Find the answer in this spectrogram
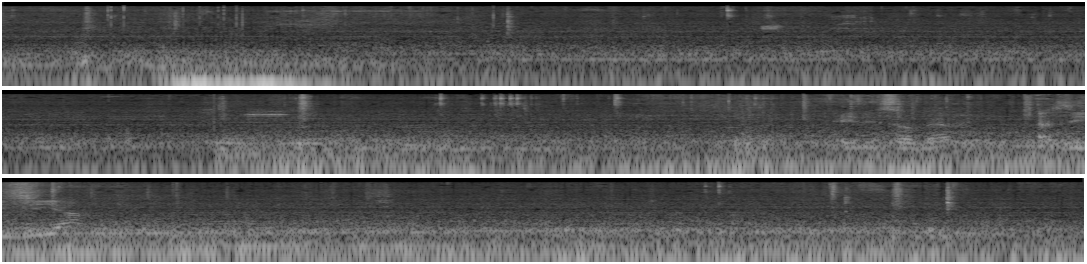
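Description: Bus engine and road rumble heard from inside the cabin, with a brief loud thump about a second in. The rumble grows louder from about six and a half seconds in and stays up.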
